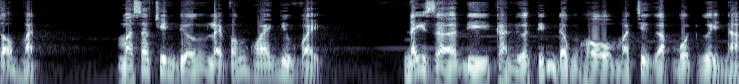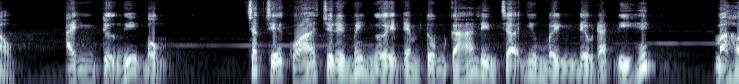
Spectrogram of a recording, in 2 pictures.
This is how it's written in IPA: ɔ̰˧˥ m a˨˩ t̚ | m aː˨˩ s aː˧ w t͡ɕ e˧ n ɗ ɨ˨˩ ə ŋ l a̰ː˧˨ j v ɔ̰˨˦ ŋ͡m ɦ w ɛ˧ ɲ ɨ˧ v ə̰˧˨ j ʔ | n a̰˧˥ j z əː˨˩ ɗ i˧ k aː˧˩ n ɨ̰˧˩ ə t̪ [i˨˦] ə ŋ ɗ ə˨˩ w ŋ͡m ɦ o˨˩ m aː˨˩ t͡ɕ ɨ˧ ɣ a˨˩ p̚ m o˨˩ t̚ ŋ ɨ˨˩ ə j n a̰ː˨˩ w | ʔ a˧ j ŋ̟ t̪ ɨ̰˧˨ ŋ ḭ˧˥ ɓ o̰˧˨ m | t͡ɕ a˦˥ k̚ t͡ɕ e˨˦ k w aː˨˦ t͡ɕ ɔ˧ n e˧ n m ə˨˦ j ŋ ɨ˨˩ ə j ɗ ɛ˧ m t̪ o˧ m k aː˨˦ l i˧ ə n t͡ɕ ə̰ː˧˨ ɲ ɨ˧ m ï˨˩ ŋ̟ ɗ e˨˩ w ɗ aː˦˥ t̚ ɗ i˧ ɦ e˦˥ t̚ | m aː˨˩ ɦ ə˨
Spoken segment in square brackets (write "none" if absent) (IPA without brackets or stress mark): i˨˦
